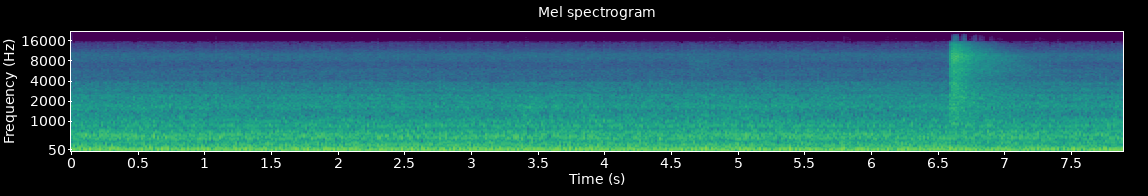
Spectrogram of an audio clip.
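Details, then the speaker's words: International truck at idle during air brake inspection, governor expected to cut out around 125–135 PSI: steady diesel idle then one sharp hiss-chuff as the governor cuts out and compressor stops charging; normal. "When the governor goes to cut off, you'll hear the psst, the relief valve relieving itself. indicating that the governor is no longer charging the system."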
